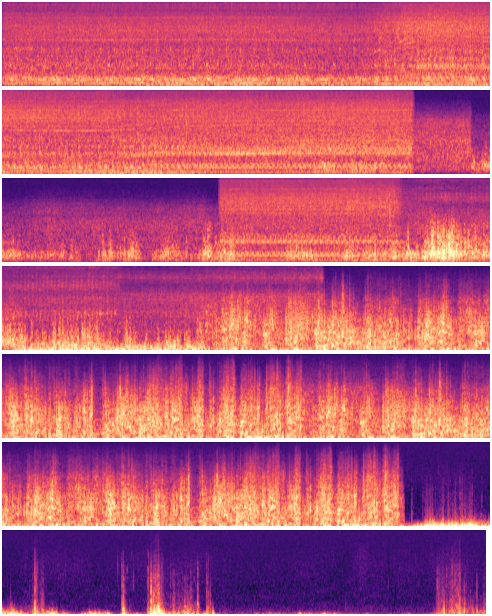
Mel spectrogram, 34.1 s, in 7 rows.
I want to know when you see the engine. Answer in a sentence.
You can hear the engine from 0.0 to 9.0 s and from 11.9 to 17.9 s.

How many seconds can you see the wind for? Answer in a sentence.
You can hear the wind for 34 seconds altogether.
